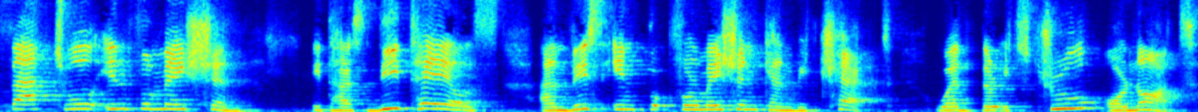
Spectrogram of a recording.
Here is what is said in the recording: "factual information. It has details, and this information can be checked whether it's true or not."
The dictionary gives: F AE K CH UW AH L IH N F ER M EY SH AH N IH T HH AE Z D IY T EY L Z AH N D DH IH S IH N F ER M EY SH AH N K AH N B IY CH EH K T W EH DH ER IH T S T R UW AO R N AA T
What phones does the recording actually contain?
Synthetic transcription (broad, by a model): F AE K CH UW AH L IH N F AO M EY SH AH N IH T HH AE S D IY T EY L S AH N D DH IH S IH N F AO M EY SH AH N K AH N B IY CH EH K T W EH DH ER IH T S T R UW AO R N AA T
